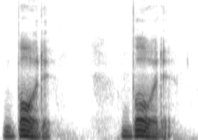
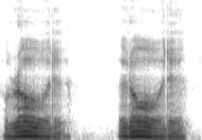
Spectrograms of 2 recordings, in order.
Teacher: In terms of tongue position, it is in between the L and the R. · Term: alveolar flap or tap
